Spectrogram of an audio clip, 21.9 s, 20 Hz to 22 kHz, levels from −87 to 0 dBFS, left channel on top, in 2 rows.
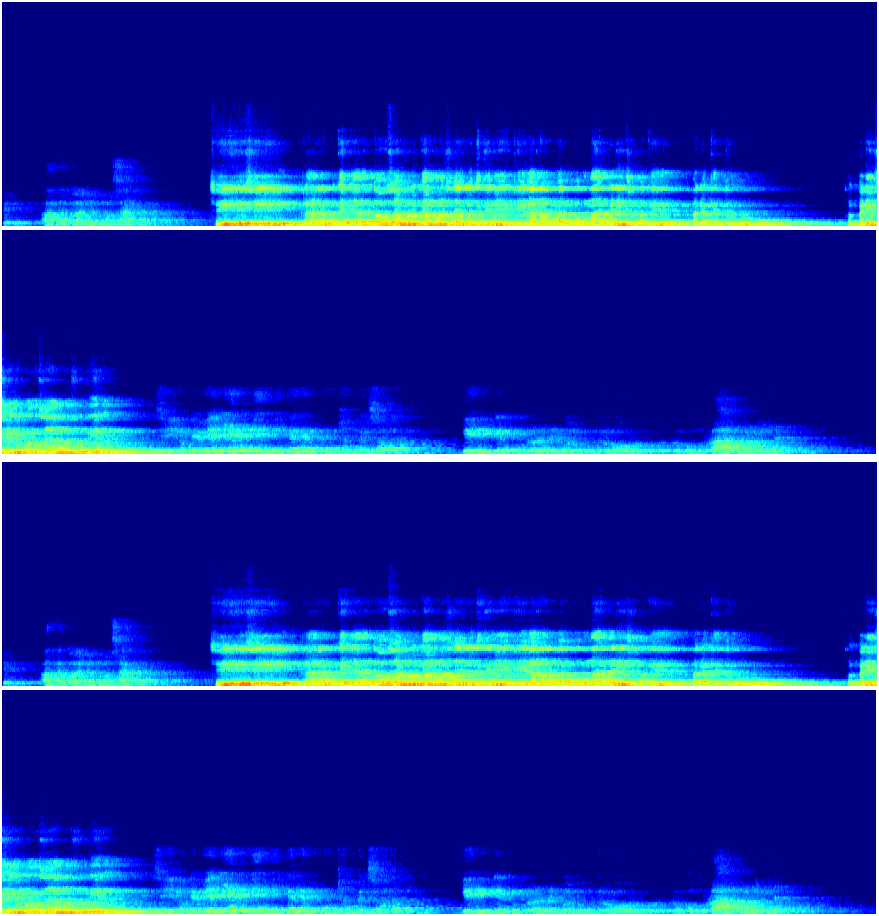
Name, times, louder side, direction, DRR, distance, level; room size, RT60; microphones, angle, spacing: voice 1, 0.5-1.8 12.8-15.9 16.7-20.6, equal, 55° right, -11 dB, 4.3 m, -45 dB
voice 2, 2.6-9.7 10.6-12.4, equal, 25° left, -5 dB, 3.2 m, -27 dB
13.5 x 9.7 x 7.7 m, 2.7 s
head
